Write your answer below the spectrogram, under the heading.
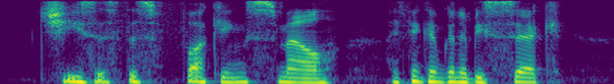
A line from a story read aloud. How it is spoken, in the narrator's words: Lindsay groans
